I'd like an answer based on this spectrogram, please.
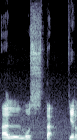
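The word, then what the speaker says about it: المستأجر: Al-mustajir, ini yang pertama al-mustajir gitu bacanya, hamzahnya sukun.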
